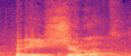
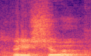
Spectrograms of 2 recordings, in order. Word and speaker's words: Prishut: El primero es Prishut, y se escribe P de Pedro, R, I latina, S-H-U-T. Prishut.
